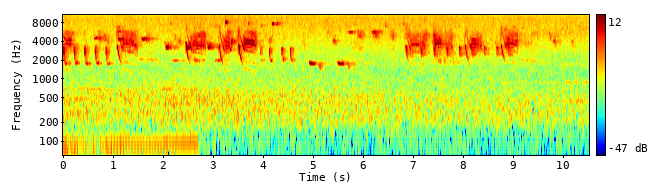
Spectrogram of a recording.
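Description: Birds chirping in clusters of quick, repeated short notes, over a steady background hiss.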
